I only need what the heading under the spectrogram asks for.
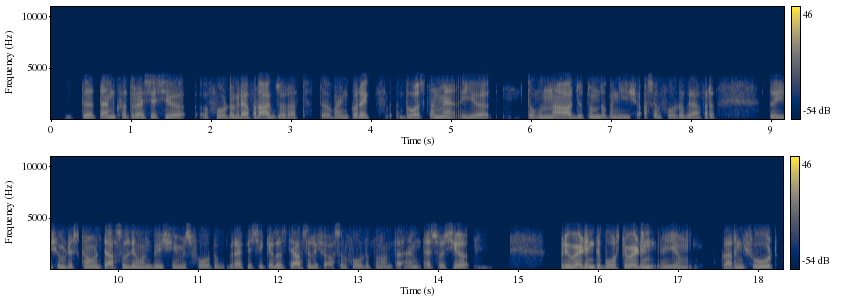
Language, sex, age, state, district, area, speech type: Kashmiri, male, 30-45, Jammu and Kashmir, Kulgam, rural, conversation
